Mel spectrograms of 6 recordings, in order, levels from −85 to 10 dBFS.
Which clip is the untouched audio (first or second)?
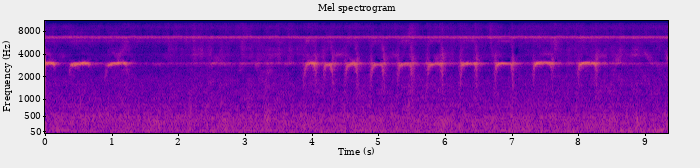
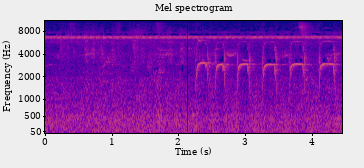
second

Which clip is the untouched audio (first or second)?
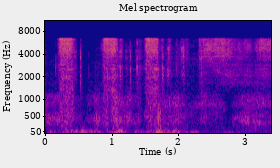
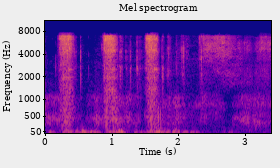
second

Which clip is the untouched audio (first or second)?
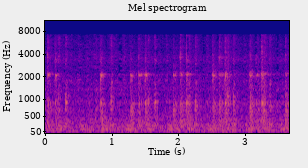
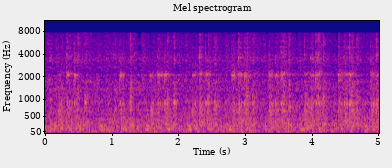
first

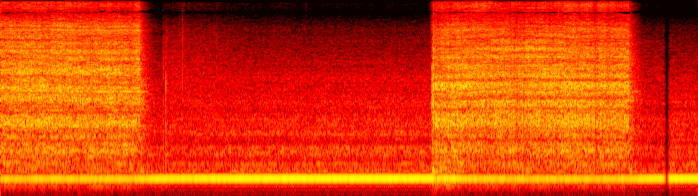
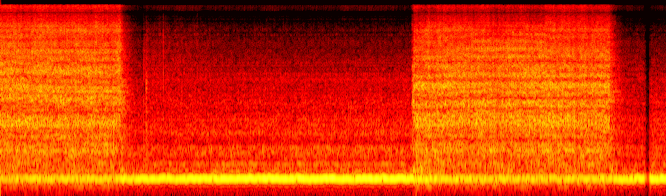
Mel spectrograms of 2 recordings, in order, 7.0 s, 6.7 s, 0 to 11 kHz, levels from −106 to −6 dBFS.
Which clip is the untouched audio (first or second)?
first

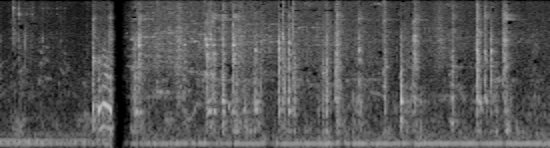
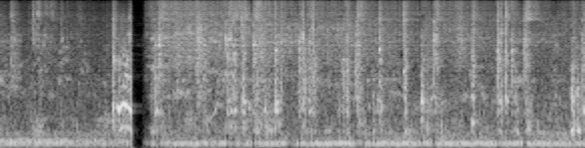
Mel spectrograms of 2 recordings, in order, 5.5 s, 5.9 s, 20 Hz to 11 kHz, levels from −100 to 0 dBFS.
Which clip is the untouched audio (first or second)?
first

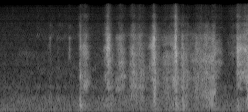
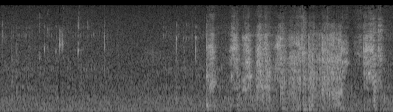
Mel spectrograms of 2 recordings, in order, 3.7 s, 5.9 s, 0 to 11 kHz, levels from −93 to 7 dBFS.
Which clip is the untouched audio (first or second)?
second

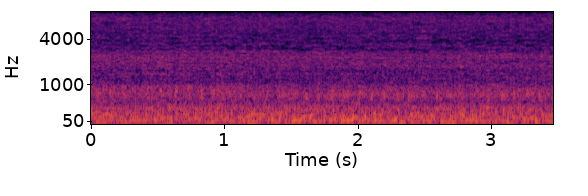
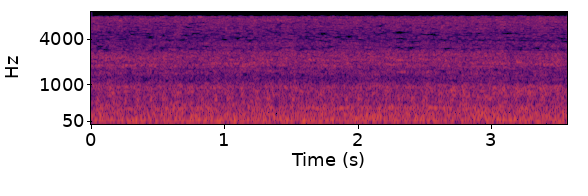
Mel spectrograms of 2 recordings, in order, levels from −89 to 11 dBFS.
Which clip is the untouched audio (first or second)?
second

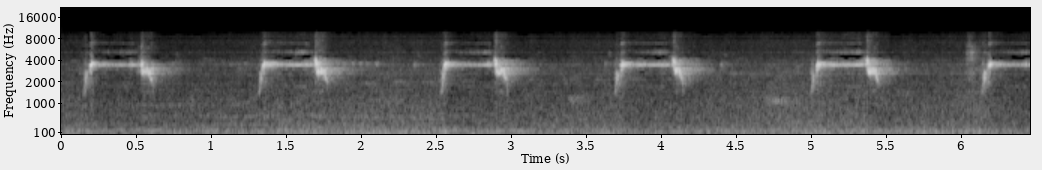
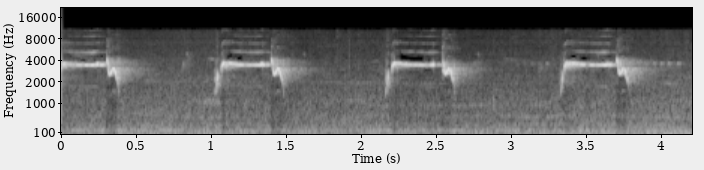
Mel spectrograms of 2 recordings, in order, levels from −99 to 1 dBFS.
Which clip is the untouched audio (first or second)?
second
